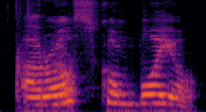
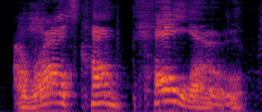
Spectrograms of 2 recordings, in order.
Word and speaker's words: arroz con pollo: Oh my god, say it right. Arroz con pollo. Arroz con poco roco. Arroz con polo.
